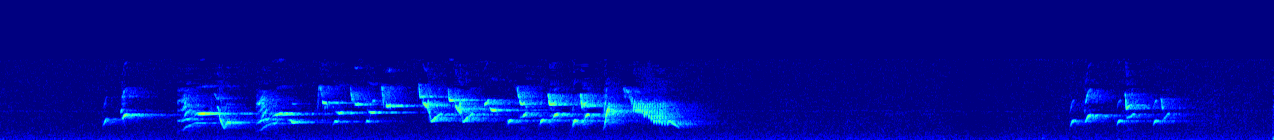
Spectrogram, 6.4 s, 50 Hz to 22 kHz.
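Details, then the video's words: Captive-born European goldfinch, hatched 2021, song-trained in the Neapolitan style, held alone in a small carrier: a long run of rapid, bright twittering notes and trills lasting about three seconds, then a short twittering burst after a pause. "Cardellino Passata Napoletana 2021 - KH24 - European Goldfinch - Jilguero cate limpio"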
